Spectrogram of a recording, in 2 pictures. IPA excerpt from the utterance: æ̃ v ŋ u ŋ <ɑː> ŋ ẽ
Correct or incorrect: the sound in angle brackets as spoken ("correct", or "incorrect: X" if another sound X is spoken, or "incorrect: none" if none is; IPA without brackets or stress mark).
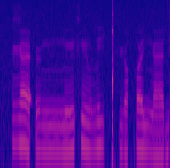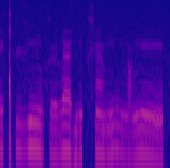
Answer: incorrect: ɑ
